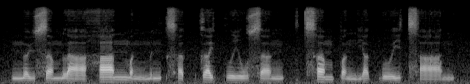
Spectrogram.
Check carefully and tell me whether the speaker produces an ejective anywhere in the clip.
no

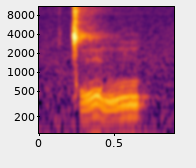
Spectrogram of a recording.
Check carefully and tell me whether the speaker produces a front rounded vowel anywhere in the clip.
yes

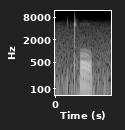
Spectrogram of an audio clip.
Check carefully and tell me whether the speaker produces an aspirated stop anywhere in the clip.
yes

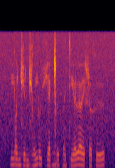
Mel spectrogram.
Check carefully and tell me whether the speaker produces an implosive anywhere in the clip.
no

